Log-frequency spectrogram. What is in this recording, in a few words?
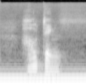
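"houting", Dutch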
